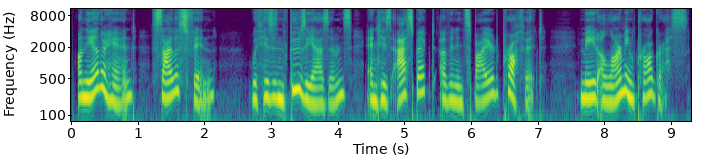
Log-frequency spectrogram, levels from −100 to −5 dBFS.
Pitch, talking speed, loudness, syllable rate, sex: 215 Hz, 120 wpm, -18 LUFS, 4.0 syllables/s, female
